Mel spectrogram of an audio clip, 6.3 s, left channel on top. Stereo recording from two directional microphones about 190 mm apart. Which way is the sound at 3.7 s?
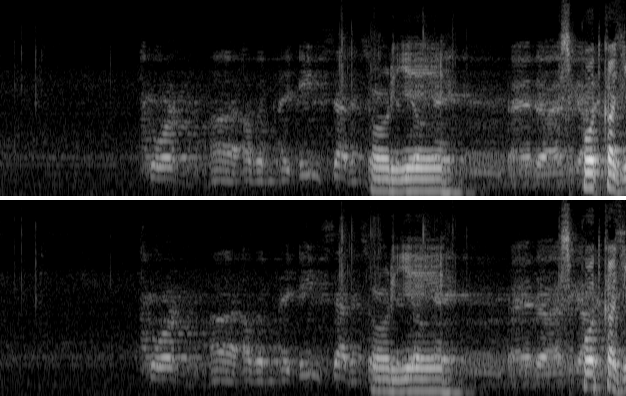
30° left (ahead or behind).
